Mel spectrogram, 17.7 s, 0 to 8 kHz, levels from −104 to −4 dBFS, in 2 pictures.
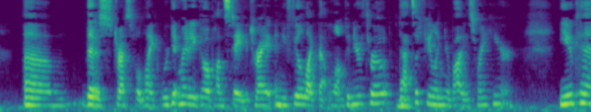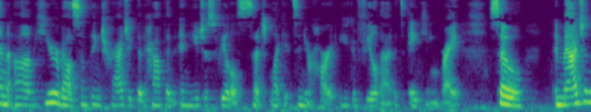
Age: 30-49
